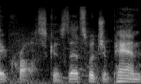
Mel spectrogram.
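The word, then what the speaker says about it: Sengoku Basara X: and no not X though it shows an X you don't say it like X you say across because that's what your pan does because it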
